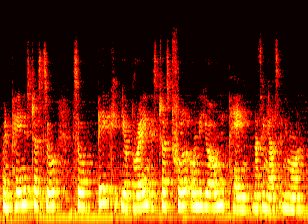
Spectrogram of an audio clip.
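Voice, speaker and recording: A woman's voice: medium pitch, little pitch movement, measured pace, a little mellow, soft background music. A middle-aged woman giving an earnest testimonial in a small clinic room, often searching for words. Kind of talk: interview testimonial. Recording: very echoey room.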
